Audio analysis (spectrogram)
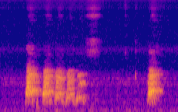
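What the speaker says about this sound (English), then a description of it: "And my dogs are about to start barking because I think the kids are about to walk in or something." Pet dogs bark in a house: a quick run of four or five barks, a pause, then one more bark. The barks are moderately close with a quiet background.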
